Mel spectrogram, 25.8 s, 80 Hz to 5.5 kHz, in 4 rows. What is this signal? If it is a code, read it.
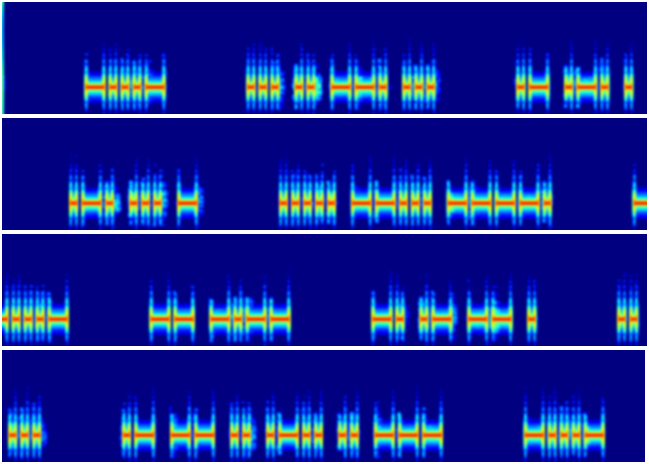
Morse code, heard as a keyed tone, about 20 wpm, 700 Hz. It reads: <BT> SIGS ARE RST 579 <BT> MY NAME IS AMILIO <BT>
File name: UK MASTER QSOs TRAINING / 20WPM / UK MASTER QSOs 0057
